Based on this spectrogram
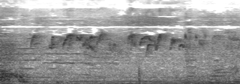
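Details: At a fighting contest, a red-whiskered bulbul pours out rapid, high chirping and warbling notes in tight bursts, with a low background hum and faint voices.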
